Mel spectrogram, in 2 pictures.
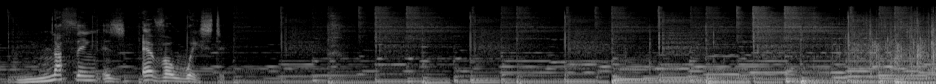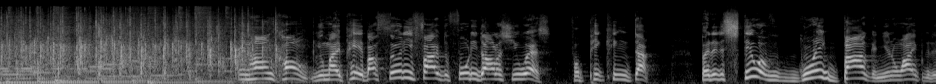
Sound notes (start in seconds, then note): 8.0 audience claps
